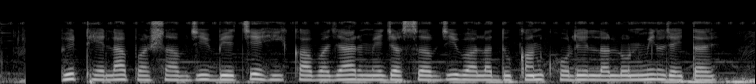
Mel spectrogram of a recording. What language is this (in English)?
Magahi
